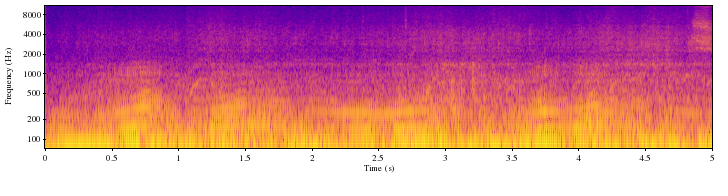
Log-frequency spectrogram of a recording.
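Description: An Alfa Romeo Giulia Quadrifoglio revving hard while drifting down a home driveway, the loud engine note rising and falling in repeated swells, close and continuous.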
